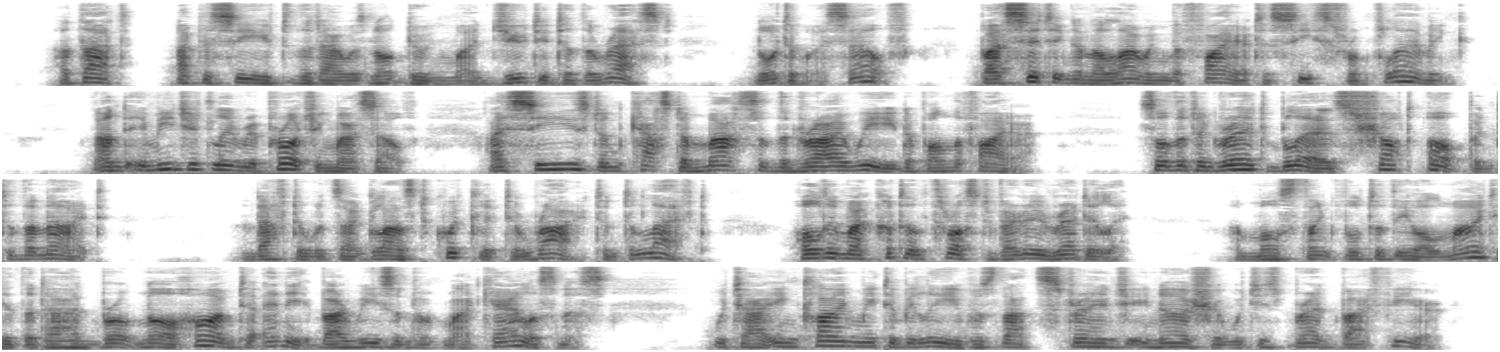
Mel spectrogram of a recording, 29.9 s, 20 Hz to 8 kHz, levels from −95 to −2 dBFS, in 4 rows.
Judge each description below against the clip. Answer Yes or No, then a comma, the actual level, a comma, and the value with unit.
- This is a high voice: No, low, 130 Hz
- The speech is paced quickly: Yes, fast, 210 wpm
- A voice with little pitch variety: No, average, 4.2 semitones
